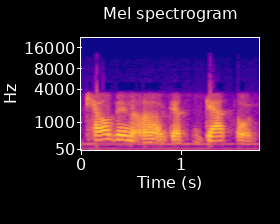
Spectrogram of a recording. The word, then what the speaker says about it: Gastelum: I can't pronounce it. Kelvin Gastelum. Yeah, it's Kelvin Gastelum.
